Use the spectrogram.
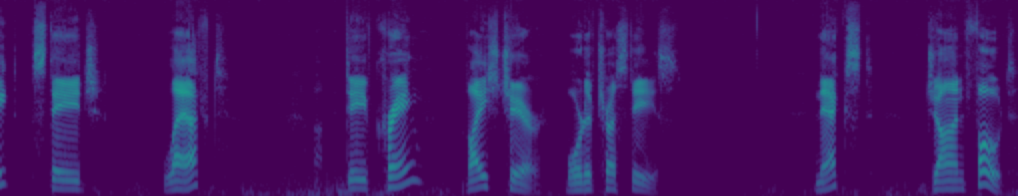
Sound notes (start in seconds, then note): none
